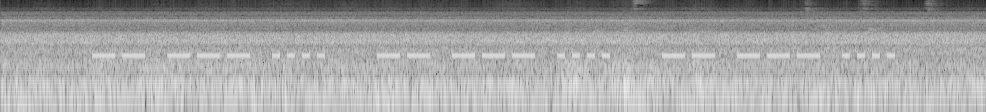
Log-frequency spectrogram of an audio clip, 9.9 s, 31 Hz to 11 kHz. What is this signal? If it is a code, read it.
Morse code, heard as a keyed tone, machine-sent, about 16 wpm, 600 Hz, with radio hiss, a squelch burst at the end, room echo and the noise inside a subway train. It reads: MOH MOH MOH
